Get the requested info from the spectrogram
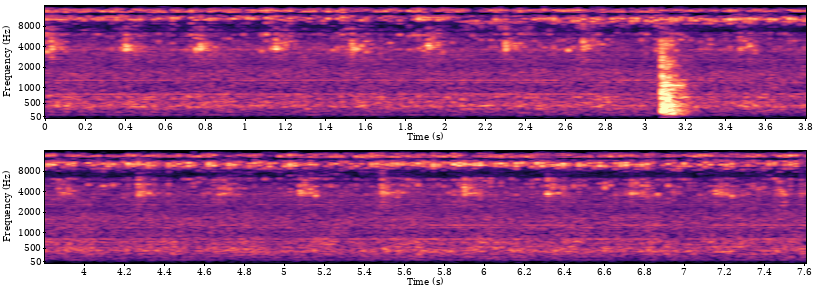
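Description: Bicycle rear-hub freewheel ticking slowly and evenly, about three clicks a second, over a steady hiss, with one sharper click about three seconds in.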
